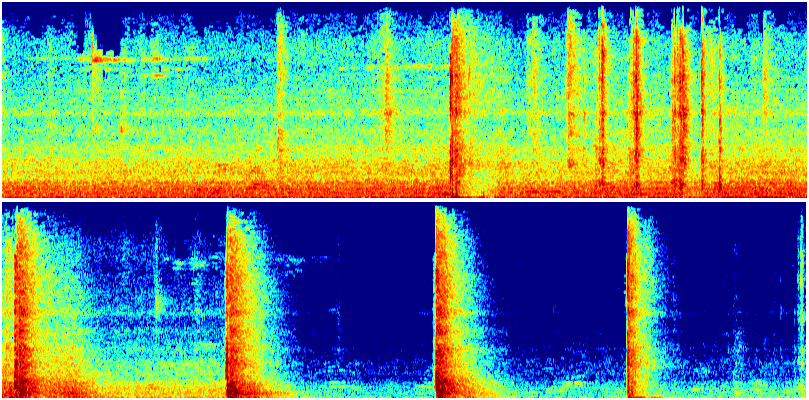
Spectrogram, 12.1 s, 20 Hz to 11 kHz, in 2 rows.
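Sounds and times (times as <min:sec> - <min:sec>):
steady low rumble: 0:00.0 - 0:08.6
rifle shots cracking: 0:06.1 - 0:06.7, 0:07.7 - 0:08.2, 0:09.3 - 0:09.8, 0:10.8 - 0:11.1.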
